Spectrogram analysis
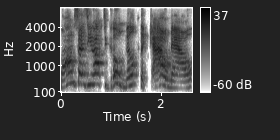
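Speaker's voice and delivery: full-on high, loud screaming. Speaker retells a kid's brother coming on stage mid-show, imitating someone screaming. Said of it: "and starts screaming".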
